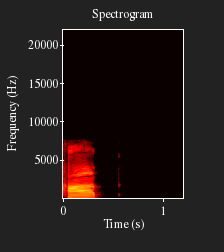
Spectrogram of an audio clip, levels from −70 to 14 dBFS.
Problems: background conversations at intervals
